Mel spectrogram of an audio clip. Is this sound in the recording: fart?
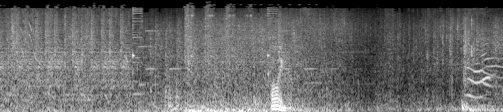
no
